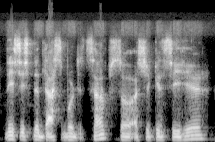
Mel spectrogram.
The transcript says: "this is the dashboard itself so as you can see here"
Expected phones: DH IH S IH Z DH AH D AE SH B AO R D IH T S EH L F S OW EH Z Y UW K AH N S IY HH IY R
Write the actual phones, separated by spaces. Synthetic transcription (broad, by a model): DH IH S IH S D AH D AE S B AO R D IH T S EH L F S OW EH S Y UW K AH N S IY HH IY R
